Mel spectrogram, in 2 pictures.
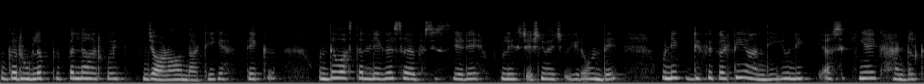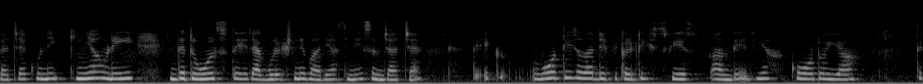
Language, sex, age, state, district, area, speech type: Dogri, female, 18-30, Jammu and Kashmir, Reasi, urban, spontaneous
